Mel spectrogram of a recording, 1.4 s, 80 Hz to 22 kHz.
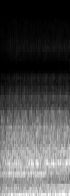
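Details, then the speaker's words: Mercedes 190SL with machined Solex carburetors, tested at 29°F: idle mixture screw adjusted past its best point, so the low idle wavers, drops off and starts to stumble. "Starting to back off. I mean, starting to idle drop off a little bit, so starting to stumble."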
